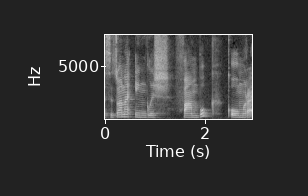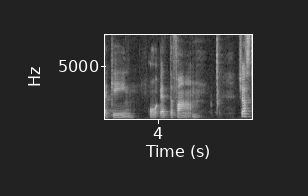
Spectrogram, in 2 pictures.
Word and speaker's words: morakeng: English farm book, Ko morakeng, or At the Farm, just to help in pronunciation. So, Ko is like a preposition, at. Moraka is farm, so at the farm is morakeng.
